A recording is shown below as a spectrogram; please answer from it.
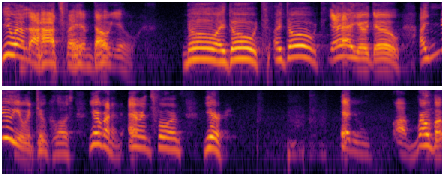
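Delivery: furiously angry tone. Voicing Drick storming in to accuse someone: storming in, accusing angrily. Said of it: "Drick comes storming in".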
